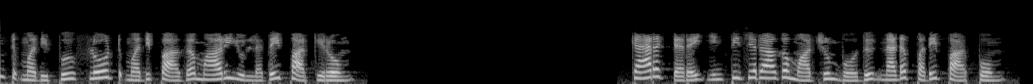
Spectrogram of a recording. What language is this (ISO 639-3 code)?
tam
